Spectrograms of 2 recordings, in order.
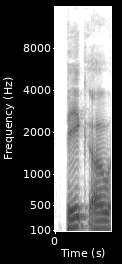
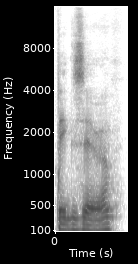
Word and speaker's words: Big O: Big O analysis pronounced big O, not big zero.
